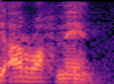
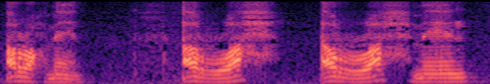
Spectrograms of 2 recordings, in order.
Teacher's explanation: عندي الحاء ساكنه لابد من جرار الصوت فيها · Shown in: second take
